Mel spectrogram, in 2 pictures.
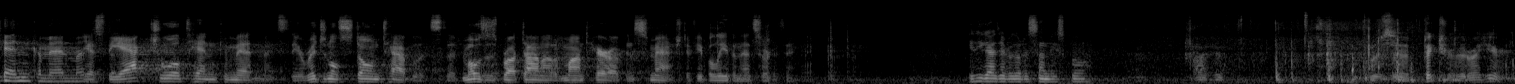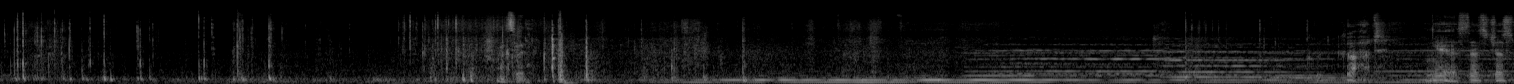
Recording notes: Sermon recorded live on the 13th August 2023 at Morley Baptist Church.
